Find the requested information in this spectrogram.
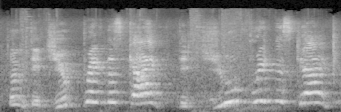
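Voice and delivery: very high, squeaky incredulous questioning; mock accusing. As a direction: accuse them in a silly high voice. Mock accusation over tagalong character.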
